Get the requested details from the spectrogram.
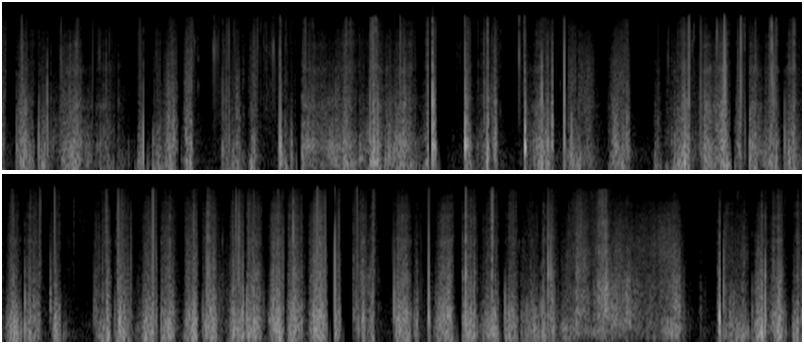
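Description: A bamboo ear pick scratches rapidly across the felt face of a small electret microphone capsule, a metal can held in the fingers. Dense, rough scratching and scraping comes in quick, closely packed bursts with brief silent gaps, loud and close with a broad, gritty texture.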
